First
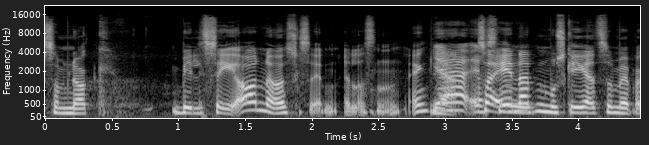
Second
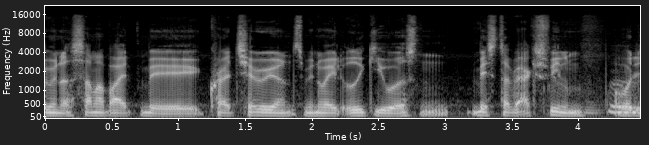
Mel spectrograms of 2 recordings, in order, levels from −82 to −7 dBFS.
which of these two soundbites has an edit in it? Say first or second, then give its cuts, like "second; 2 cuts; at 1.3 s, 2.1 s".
first; 2 cuts; at 1.9 s, 3.2 s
